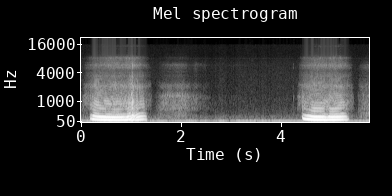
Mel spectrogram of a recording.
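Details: Adult who fell asleep while filming, unaware, snoring during sleep in a 47-minute accidental recording: snoring.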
